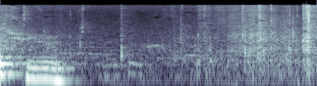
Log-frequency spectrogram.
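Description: A man's voice trailing off in a falling, drawn-out syllable, then quiet room tone.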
